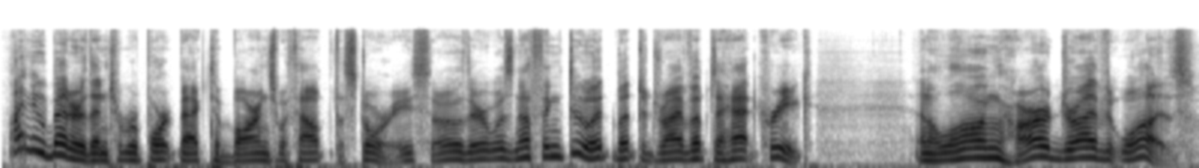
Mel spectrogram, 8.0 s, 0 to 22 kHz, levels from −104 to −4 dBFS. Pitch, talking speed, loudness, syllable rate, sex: 155 Hz, 240 wpm, -17 LUFS, 5.8 syllables/s, male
